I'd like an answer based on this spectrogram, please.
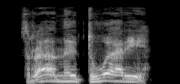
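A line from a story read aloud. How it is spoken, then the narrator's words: Pained growl. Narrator (Russian): рычал он, пока на него раз за разом накладывали заклинания, а глаз восстанавливал свою форму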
